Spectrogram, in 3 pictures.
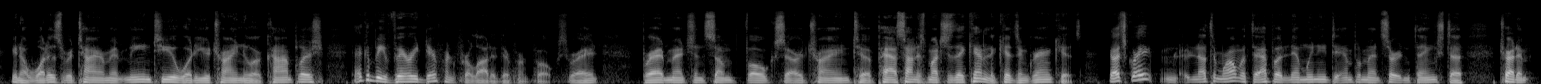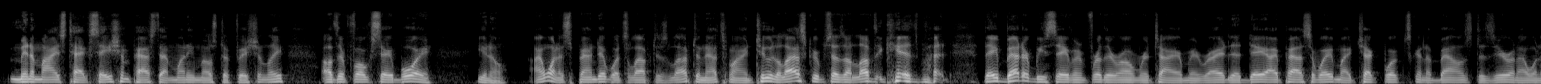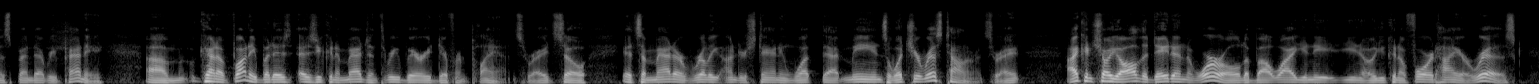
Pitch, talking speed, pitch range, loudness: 105 Hz, 225 wpm, 95-115 Hz, -25 LUFS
